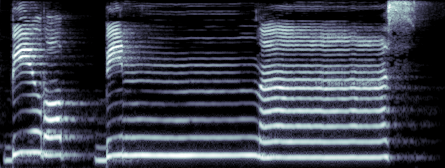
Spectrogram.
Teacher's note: huruf nun bertasydid yang dibaca dengan penekanan 2-3 harokat karena ada gunnah. Jadi bacanya ditahan dulu ya.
